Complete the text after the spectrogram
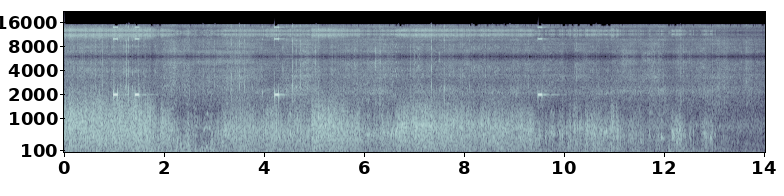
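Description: Wind gusts roughly across the microphone outdoors, then dies down.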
